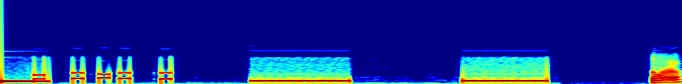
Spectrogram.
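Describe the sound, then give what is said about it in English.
A quick series of touch-tone beeps as a phone number is keyed in to call a woman, followed by two long buzzing ring tones separated by a pause, then a brief warbling sound at the end. “Okay, so we'll get her on the phone and find out what went wrong.”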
